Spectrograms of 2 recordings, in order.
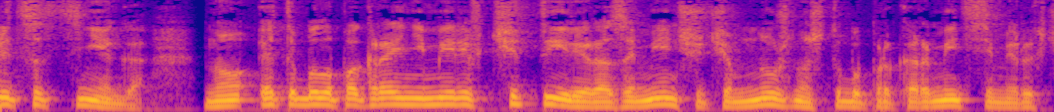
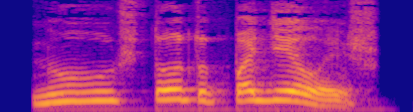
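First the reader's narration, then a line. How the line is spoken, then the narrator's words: Sad muttering, grandmother. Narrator (Russian): грустно пробормотала бабушка Джозефина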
